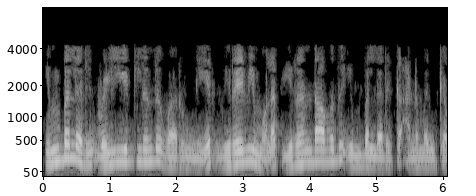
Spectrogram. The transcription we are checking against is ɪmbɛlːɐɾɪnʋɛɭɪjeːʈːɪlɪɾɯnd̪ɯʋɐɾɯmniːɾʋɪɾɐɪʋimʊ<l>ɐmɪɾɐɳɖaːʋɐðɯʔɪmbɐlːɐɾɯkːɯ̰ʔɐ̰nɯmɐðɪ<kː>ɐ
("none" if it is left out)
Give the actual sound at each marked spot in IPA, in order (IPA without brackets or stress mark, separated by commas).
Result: l, kː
